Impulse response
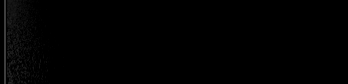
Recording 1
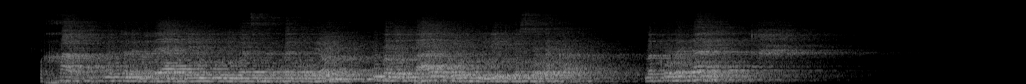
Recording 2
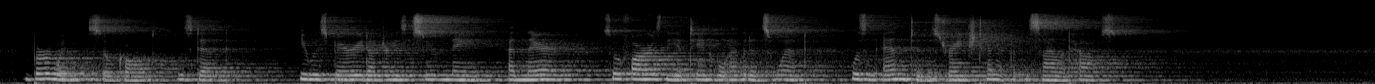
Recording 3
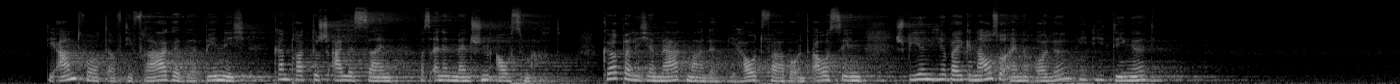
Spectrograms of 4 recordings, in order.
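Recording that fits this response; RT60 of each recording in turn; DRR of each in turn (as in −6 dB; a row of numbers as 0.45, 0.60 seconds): 2; 2.3, 2.3, 2.3 seconds; −6.0, 2.5, 8.0 decibels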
